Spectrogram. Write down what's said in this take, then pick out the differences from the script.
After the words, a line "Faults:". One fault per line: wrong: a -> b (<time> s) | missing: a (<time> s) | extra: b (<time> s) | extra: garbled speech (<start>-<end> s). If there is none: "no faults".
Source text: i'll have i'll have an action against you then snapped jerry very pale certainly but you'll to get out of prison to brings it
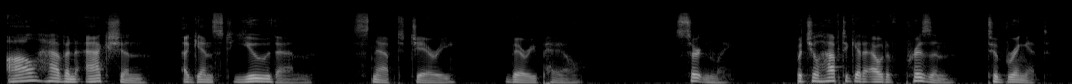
i'll have an action against you then snapped jerry very pale certainly but you'll have to get out of prison to bring it
Faults:
missing: i'll have (0.7 s)
extra: have (8.2 s)
wrong: brings -> bring (10.0 s)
